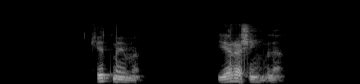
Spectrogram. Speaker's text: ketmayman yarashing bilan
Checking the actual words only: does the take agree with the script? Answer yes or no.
yes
